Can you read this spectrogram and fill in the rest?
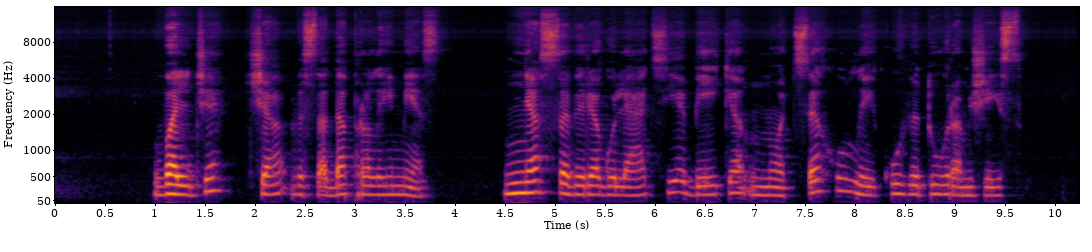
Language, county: Lithuanian, Utena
